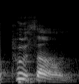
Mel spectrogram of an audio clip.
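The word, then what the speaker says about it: πύθων: The accent's on the first one, so puthon.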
